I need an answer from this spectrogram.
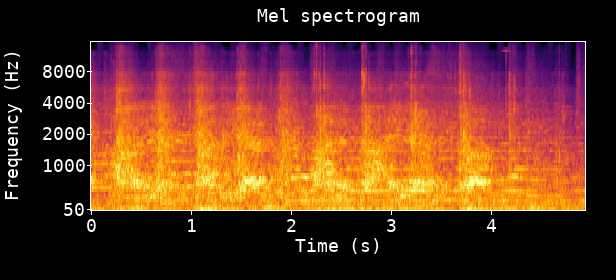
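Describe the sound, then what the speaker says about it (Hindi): Crowd at a burial gathering claps and chants slogans in rhythmic surging bursts, a loud massed outdoor roar rising and falling roughly every second with no clear speech. "वो अब तालियां बजाकर नारे लगा रहे थे"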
